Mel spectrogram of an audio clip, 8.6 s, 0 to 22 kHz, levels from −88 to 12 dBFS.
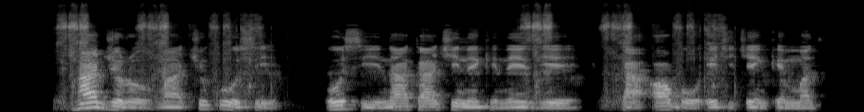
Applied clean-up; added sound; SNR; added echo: neural mask model Resemble Enhance denoiser.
